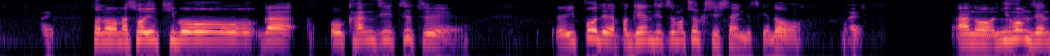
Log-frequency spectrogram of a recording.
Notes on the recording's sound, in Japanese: 歩きながら1時間、対談する。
